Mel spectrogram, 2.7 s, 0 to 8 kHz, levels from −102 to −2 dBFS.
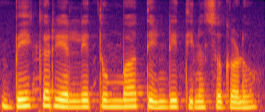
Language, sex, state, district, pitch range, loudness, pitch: Kannada, female, Karnataka, Bangalore, 150-170 Hz, -14 LUFS, 165 Hz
